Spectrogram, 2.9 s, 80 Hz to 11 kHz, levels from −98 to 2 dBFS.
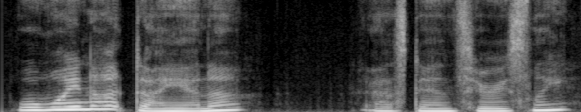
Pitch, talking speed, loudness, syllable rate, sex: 255 Hz, 145 wpm, -14 LUFS, 5.5 syllables/s, female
